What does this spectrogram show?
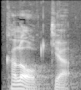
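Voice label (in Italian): "calocchia", vocabolario dialettale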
